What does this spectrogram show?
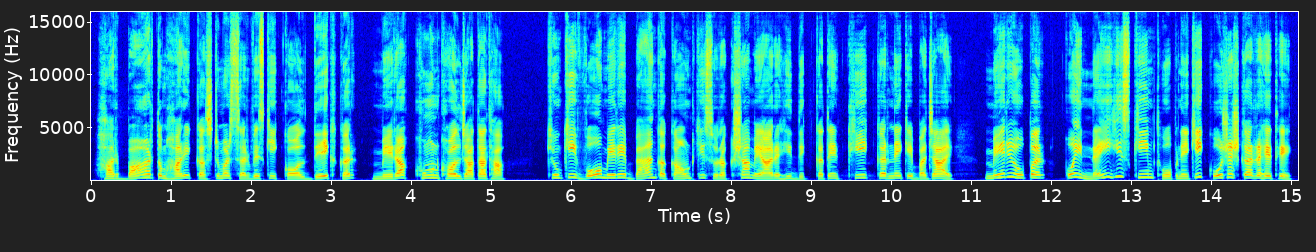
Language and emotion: Hindi, angry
